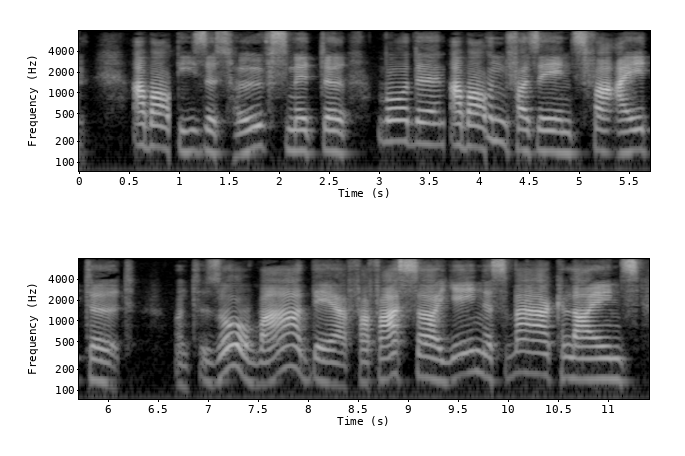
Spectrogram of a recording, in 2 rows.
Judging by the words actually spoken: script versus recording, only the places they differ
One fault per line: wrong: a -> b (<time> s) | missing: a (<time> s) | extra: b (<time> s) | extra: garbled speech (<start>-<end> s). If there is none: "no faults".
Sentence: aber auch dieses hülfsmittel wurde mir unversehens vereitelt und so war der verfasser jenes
missing: auch (0.9 s)
wrong: mir -> aber (3.7 s)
